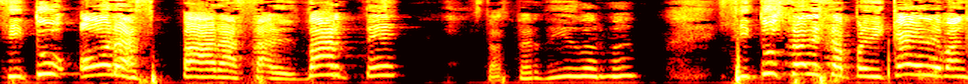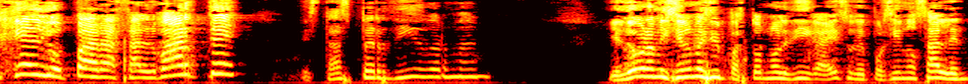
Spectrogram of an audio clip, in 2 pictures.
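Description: This man talks at a moderate pace in an extremely high pitch, his voice raised and projected with a bright, sharp tone. His intonation is lively and his loudness swings widely. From Mexico, Ciudad Madero, Tamaulipas. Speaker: pastor. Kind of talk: sermon. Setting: church. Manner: animated.

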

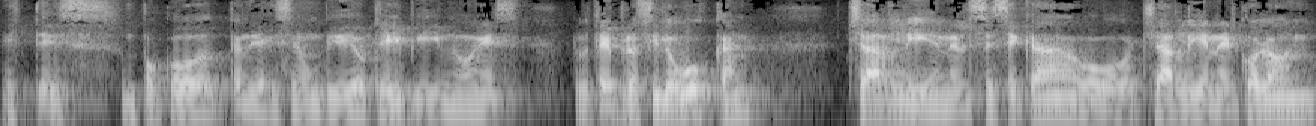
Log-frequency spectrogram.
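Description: A man talks fairly slowly in a fairly low voice with ordinary pitch variation. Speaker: radio columnist. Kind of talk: radio commentary. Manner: halting, repeats words.

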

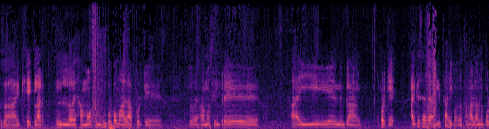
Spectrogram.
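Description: Speaking with an Andalusian accent, a woman has a very deep, low pitch. Her intonation is monotone and flat. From Spain, Seville (Andalusia). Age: 20s. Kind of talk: casual chat.

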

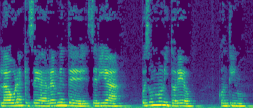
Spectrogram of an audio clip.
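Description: The speaker is a woman, talking at a fairly slow pace. Her voice has audible room echo. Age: 20s. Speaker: startup founder. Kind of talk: radio interview.

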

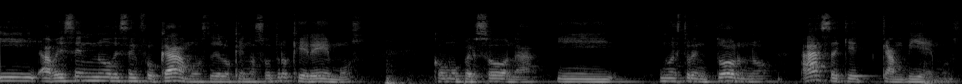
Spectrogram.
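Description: Audible room echo surrounds a man speaking at a very slow pace. His pitch is medium, with ordinary variation. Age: 19. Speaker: podcast co-host. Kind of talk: casual chat.

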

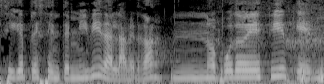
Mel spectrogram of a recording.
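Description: A woman speaks at a moderate pace, her pitch fairly high. She has an unremarkable speaking voice. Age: 40s. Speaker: radio co-host, shop worker. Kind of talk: casual chat.

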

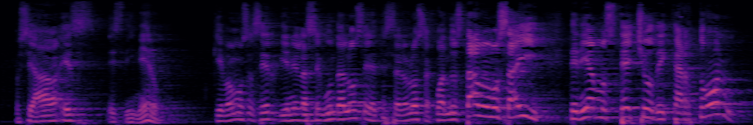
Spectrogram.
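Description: A man with a warm tone talks at a moderate pace, his pitch swinging very widely, over noticeable background noise. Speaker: pastor. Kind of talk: sermon. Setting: church. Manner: warm, folksy and conversational, pausing and repeating words; earnest, exhorting the congregation.

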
